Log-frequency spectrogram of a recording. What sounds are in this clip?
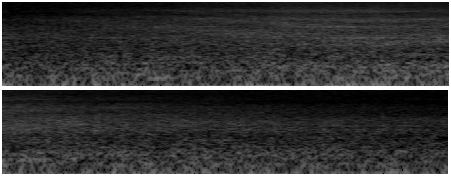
engine of unclear size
